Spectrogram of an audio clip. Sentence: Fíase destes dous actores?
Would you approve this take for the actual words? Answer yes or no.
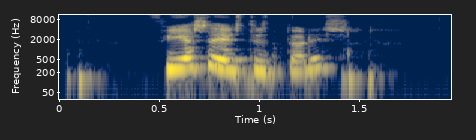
no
